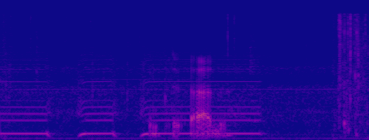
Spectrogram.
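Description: A handheld electronic device beeps in short repeated tones.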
